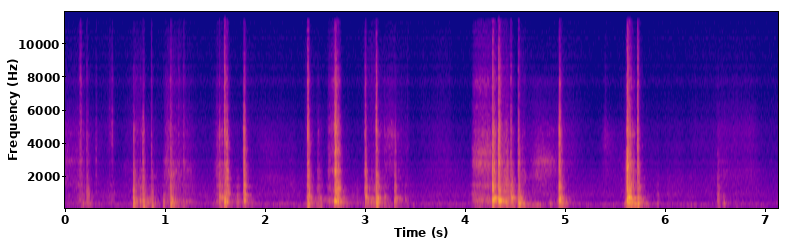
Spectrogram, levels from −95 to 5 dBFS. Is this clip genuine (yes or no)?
no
